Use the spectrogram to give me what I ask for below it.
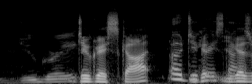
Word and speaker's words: Dougray Scott: Dougray Scott.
